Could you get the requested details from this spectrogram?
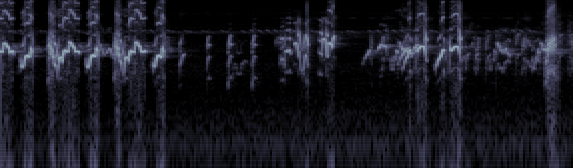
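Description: Sooty-headed bulbul giving fast bursts of bright, high chirps and chattering notes, with brief pauses between flurries.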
